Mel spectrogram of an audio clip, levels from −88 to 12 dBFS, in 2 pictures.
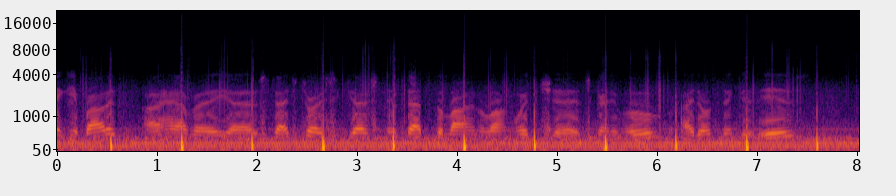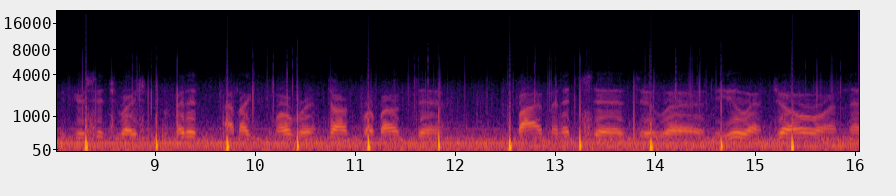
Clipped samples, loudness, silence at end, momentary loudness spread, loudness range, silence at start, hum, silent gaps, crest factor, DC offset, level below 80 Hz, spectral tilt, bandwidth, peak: under 0.1%; -24 LUFS; 0 s; 8 LU; 1 LU; 0 s; 60 Hz at -40 dBFS; none; 22 dB; under 0.1%; -32 dBFS; -11 dB/octave; 4.4 kHz; 0 dBFS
